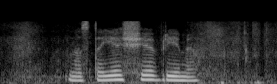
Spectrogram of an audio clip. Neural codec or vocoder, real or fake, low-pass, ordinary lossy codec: codec, 16 kHz, 8 kbps, FunCodec, trained on Chinese and English, 25 frames a second; fake; none; none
